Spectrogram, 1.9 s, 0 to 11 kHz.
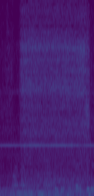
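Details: Steady rushing hiss of air with a faint high tone and a rise in flow, from a BiPAP Vision ventilator set at 12 over 6, blowing through a mask during a hands-on respiratory care demonstration.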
